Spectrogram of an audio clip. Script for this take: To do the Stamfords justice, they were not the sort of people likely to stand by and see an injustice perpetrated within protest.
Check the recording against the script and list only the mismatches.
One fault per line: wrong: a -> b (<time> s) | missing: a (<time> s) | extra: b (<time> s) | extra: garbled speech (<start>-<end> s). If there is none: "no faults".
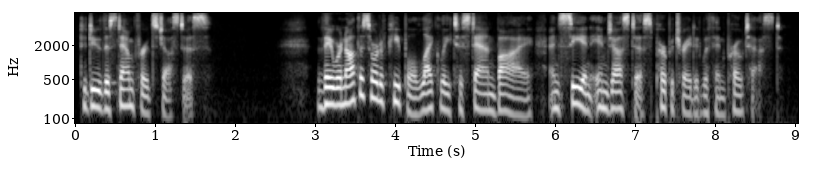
no faults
